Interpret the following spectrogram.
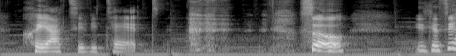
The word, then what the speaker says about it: Kreativität: And my last word for today is creativity, and you can guess how it is pronounced, Kreativität.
